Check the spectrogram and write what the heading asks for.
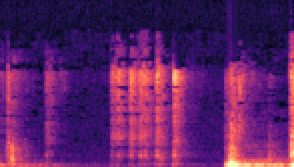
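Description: Small handling sounds of crafting tools on a table: faint rubbing and light clicks, then a sudden thump near the end as the stamp platform is moved.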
